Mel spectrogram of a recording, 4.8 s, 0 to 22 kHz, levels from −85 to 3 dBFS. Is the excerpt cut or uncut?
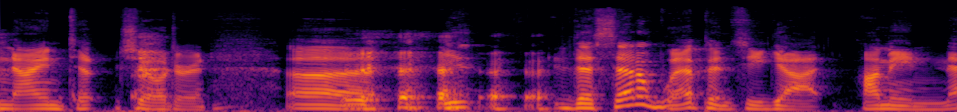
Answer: uncut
